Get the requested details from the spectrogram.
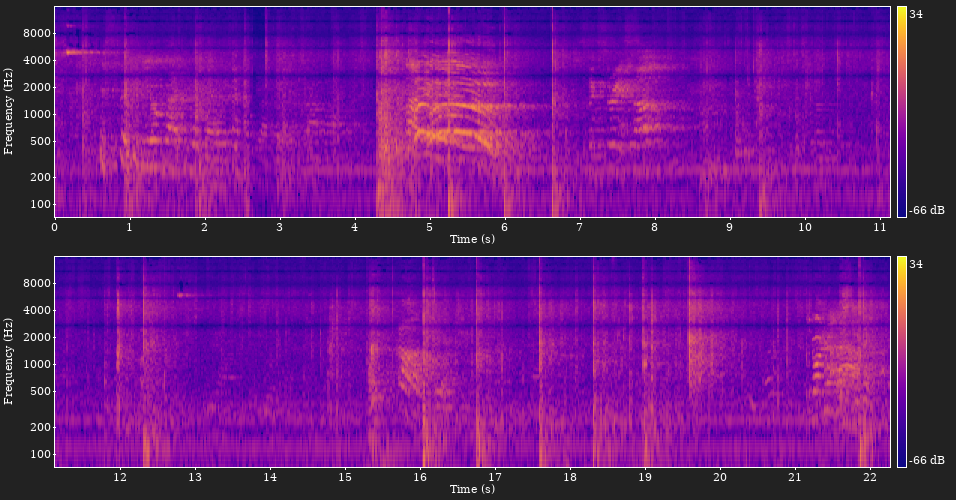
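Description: A basketball bounces on a wooden gym floor.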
